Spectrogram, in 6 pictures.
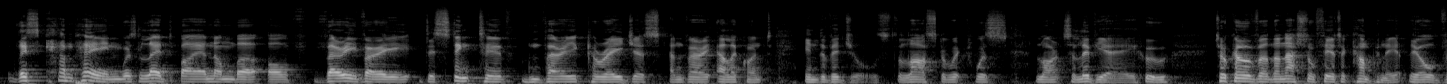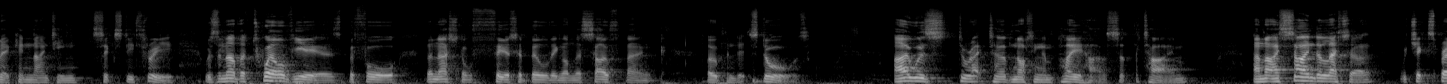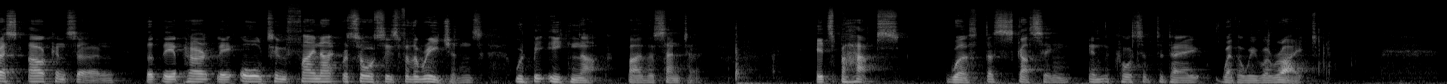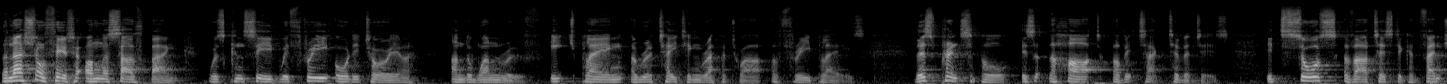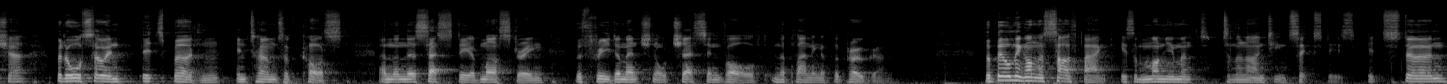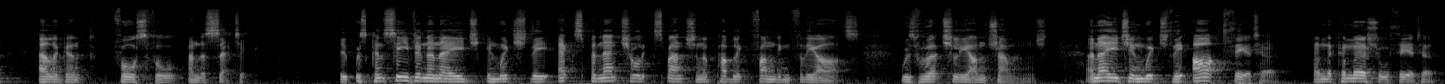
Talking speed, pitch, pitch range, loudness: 145 wpm, 120 Hz, 110-135 Hz, -30 LUFS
